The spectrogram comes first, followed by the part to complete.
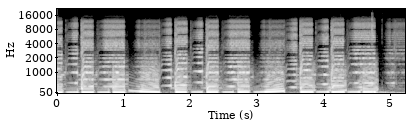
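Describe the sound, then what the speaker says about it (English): A bright Sylenth1 synth lead plays a choppy, rhythmic melody in an electronic drop, with sharp stabs and sliding pitch sweeps over a pumping electronic backing, loud and without vocals. "I made this lead with Sylenth 1."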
